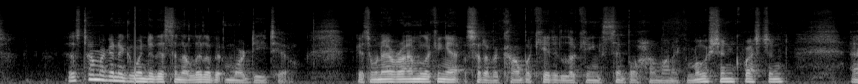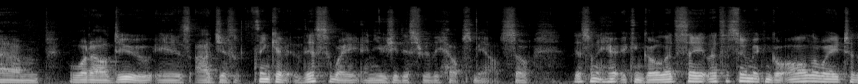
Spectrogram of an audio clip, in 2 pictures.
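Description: At 1.34 s the audio has a repeated buffer. New audio failed to reach the device in time, so it played its last block once more. That block lasts about 10.7 ms, which fits a 512-sample buffer. The repeat is so short that it comes across as a single click or a tiny buzz rather than an obvious stutter. Hard joins at both ends of the repeat cause the click. Roughly 10 ms of audio is lost at that point.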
